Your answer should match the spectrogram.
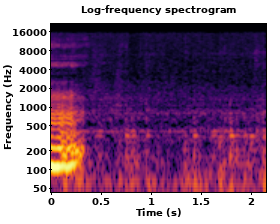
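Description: A man's short hesitation sound, "uh", right at the start, then steady low room hum in a lecture room.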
